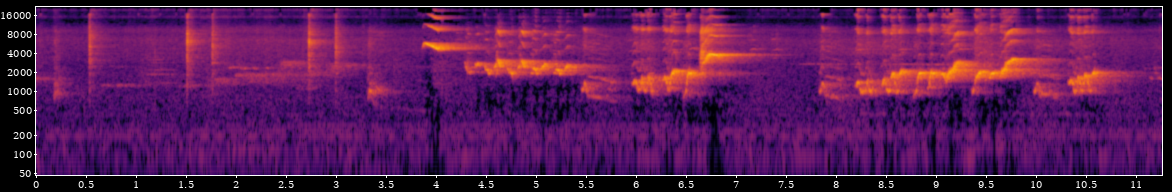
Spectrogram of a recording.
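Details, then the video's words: White-rumped shama of the Medan type, a kept songbird showing its imitated repertoire: scattered clicks and short whistles, then loud rapid runs of varied warbled and chattering phrases, broken by brief pauses. "BURUNG MURAI BATU MEDAN BONGKAR ISIAN"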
